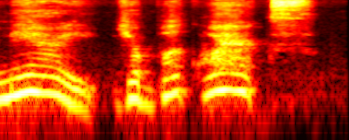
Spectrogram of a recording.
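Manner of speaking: slow, high, hushed, secretive half-whisper. Recounting a phone call, imitating someone half-whispering. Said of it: "and she's whispering".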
